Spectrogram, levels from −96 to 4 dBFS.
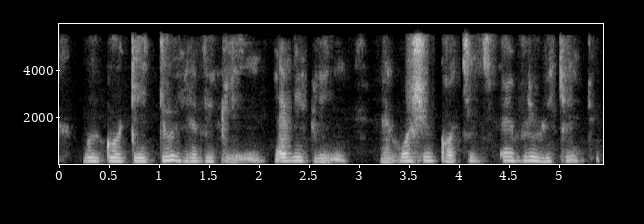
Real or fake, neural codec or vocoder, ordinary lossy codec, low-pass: fake; vocoder, 22.05 kHz, 80 mel bands, HiFi-GAN; AAC, 32 kbps; 5.4 kHz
